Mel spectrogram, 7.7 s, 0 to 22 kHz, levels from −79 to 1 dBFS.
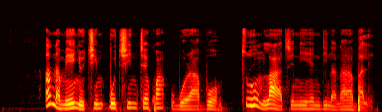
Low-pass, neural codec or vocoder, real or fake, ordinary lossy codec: none; none; real; none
